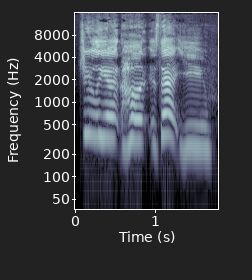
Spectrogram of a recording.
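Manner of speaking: high, ringing call from across the hall; mayor calling out to an old friend. Acted. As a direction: shout a surprised greeting into the lobby. You hear a voice ring out.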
